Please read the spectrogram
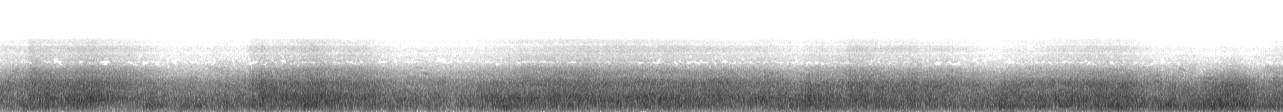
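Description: Sea waves washing onto a sandy beach, a steady rush that swells and eases every few seconds.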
